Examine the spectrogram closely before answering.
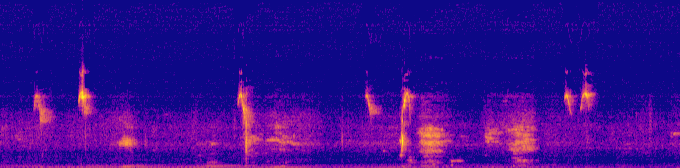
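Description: Young pet otter giving short, high-pitched chirps, about eight of them scattered through, with a few rougher squeaky calls between.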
